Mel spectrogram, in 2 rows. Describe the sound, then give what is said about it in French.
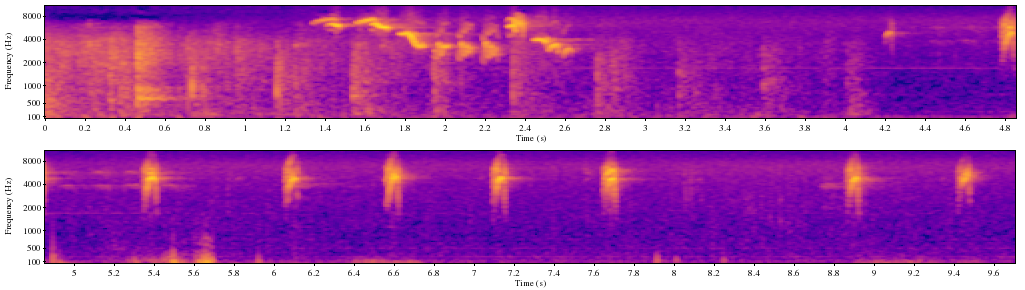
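A bearded reedling calling, a series of many short, high, metallic pinging notes spaced about half a second apart, preceded by a rapid burst of faint higher chirps. “196, mésange à moustache.”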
